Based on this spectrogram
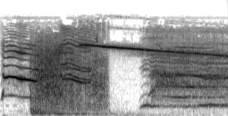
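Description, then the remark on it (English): A cartoon wolf in a North Korean stop-action animated children's TV show howls and screams as it is shot with a loud artillery cannon blast, followed by a long, wavering high-pitched wail that trails on after a brief pause, all loud with no talking. “The screams of a dastardly wolf. Shot with an artillery cannon.”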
